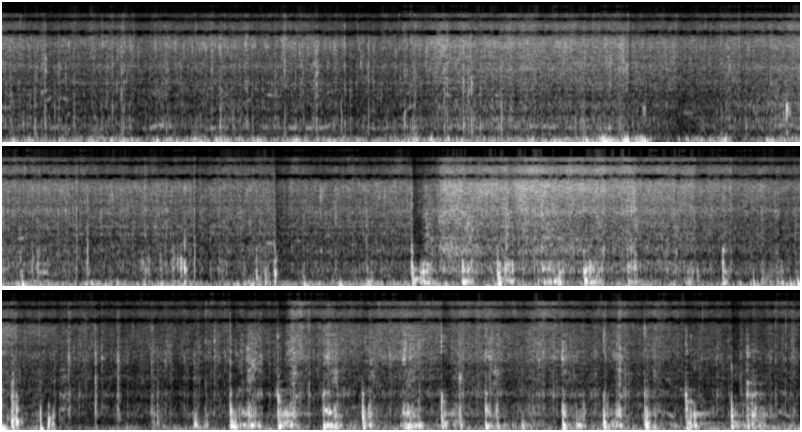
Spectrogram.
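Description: Small icha shrimp fry with garlic in a pan for a village-style spinach dish, a loud continuous sizzle and hiss broken by repeated stirring scrapes and clatters of the utensil against the pan.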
